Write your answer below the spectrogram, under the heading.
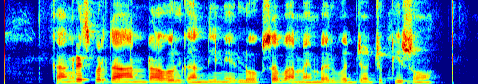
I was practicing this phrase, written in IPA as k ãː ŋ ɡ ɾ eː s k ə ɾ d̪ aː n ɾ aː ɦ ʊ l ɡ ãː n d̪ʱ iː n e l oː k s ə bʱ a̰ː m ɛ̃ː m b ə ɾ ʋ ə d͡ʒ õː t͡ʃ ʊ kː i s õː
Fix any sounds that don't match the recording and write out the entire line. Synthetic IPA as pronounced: k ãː ŋ ɡ ɾ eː s p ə ɾ d̪ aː n ɾ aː ɦ ʊ l ɡ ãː n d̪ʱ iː n e l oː k s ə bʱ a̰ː m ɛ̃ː m b ə ɾ ʋ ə d͡ʒ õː t͡ʃ ʊ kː i s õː

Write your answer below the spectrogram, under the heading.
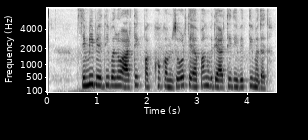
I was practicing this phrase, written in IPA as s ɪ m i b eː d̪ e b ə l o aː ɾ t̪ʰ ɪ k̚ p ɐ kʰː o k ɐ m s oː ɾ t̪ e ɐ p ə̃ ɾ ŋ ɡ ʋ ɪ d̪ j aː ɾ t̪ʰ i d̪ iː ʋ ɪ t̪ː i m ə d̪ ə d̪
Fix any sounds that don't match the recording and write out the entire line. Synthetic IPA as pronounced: s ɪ m i b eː d̪ i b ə l o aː ɾ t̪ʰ ɪ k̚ p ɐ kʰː o k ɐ m z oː ɾ t̪ e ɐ p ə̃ ŋ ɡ ʋ ɪ d̪ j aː ɾ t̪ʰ i d̪ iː ʋ ɪ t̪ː i m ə d̪ ə d̪

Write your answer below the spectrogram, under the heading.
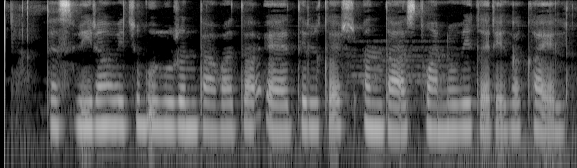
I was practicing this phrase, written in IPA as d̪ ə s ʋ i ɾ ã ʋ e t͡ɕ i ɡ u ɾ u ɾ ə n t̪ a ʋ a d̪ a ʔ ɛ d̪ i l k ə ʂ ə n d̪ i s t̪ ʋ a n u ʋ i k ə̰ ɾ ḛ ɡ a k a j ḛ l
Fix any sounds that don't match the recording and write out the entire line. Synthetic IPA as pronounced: t̪ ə s ʋ i ɾ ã ʋ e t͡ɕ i ɡ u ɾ u ɾ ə n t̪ a ʋ a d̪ a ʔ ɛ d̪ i l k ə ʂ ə n d̪ a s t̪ ʋ a n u ʋ i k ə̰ ɾ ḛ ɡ a k a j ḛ l

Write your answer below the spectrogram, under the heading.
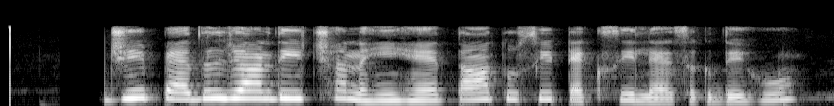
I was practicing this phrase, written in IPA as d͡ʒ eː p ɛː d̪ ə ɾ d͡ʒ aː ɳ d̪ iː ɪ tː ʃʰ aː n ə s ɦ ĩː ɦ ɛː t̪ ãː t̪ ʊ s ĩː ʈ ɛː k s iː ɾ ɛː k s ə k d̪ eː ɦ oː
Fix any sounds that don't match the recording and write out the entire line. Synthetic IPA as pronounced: d͡ʒ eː p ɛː d̪ ə l d͡ʒ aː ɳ d̪ iː ɪ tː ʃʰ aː n ə ɦ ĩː ɦ ɛː t̪ ãː t̪ ʊ s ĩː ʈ ɛː k s iː l ɛː s ə k d̪ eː ɦ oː

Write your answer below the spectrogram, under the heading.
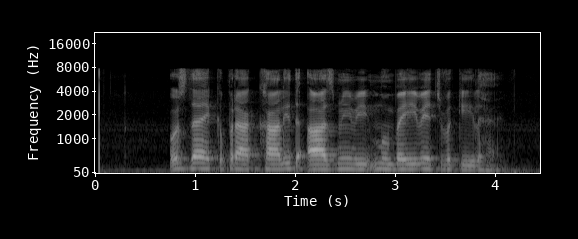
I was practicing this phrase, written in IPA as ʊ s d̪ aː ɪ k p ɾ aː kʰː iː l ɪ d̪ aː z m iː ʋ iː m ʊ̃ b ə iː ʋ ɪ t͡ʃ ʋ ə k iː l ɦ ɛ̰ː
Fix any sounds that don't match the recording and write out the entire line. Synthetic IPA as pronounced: ʊ s d̪ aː ɪ k p ɾ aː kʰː aː l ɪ d̪ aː z m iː ʋ iː m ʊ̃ b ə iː ʋ ɪ t͡ʃ ʋ ə k iː l ɦ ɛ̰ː

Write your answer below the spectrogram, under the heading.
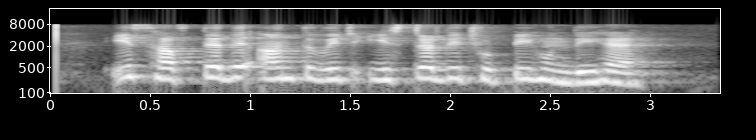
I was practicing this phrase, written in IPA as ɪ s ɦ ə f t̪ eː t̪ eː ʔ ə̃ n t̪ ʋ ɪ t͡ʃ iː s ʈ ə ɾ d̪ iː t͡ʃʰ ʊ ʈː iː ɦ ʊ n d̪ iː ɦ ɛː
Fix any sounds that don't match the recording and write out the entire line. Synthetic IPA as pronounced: ɪ s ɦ ə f t̪ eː d̪ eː ʔ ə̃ n t̪ ʋ ɪ t͡ʃ iː s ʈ ə ɾ d̪ iː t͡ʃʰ ʊ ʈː iː ɦ ʊ n d̪ iː ɦ ɛː

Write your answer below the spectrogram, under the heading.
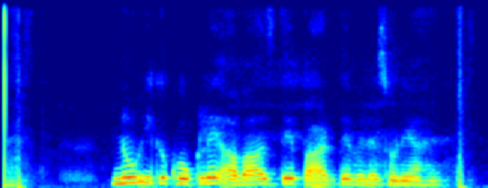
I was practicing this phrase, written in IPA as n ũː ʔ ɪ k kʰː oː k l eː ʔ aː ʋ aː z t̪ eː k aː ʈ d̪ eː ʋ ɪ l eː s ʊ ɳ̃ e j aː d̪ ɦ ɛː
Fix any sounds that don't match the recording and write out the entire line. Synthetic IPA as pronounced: n ũː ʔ ɪ k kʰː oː k l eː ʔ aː ʋ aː z d̪ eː p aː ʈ d̪ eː ʋ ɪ l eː s ʊ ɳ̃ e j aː ɦ ɛː

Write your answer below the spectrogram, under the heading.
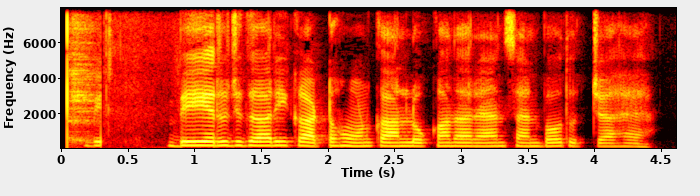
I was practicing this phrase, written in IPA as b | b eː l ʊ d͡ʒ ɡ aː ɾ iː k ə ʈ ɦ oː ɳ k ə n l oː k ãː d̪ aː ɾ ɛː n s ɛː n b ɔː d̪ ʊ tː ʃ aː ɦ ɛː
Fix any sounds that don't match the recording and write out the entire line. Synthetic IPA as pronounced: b | b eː ɾ ʊ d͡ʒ ɡ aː ɾ iː k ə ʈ ɦ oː ɳ k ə n l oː k ãː d̪ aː ɾ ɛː n s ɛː n b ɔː t̪ ʊ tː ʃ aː ɦ ɛː

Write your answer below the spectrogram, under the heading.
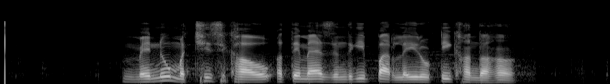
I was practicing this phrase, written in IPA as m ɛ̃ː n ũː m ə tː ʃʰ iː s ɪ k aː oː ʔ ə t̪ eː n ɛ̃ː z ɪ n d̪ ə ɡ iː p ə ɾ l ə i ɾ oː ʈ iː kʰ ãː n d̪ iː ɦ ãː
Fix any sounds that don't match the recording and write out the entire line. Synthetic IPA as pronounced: m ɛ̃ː n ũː m ə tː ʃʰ iː s ɪ kʰ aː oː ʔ ə t̪ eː m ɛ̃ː z ɪ n d̪ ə ɡ iː p ə ɾ l ə iː ɾ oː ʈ iː kʰ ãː n d̪ aː ɦ ãː

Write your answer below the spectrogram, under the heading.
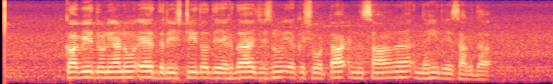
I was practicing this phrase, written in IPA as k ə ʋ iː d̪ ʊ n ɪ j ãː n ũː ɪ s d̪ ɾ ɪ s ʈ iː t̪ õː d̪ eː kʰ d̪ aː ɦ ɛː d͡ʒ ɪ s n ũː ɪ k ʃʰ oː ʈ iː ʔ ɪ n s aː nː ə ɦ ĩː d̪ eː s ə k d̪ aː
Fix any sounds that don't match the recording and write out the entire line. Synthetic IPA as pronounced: k ə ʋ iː d̪ ʊ n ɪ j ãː n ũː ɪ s d̪ ɾ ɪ ʃ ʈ iː t̪ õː d̪ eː kʰ d̪ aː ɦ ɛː d͡ʒ ɪ s n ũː ɪ k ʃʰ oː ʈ aː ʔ ɪ n s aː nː ə ɦ ĩː d̪ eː s ə k d̪ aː

